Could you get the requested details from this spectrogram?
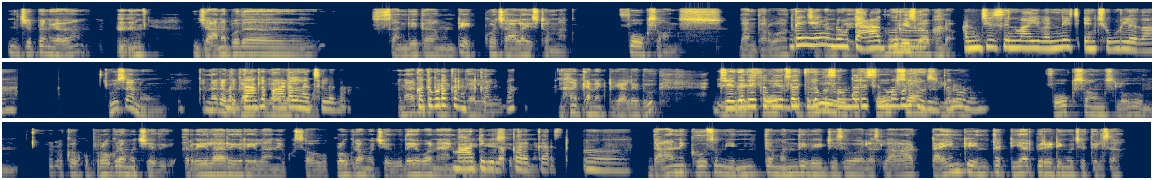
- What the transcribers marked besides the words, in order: throat clearing; in English: "ఫోక్ సాంగ్స్"; in English: "సెకండ్ ప్లేస్ మూవీస్"; other background noise; tapping; in English: "కనెక్ట్"; in English: "కనెక్ట్"; in English: "కనెక్ట్"; laughing while speaking: "నాకు కనెక్ట్ గాలేదు"; in English: "కనెక్ట్"; in English: "ఫోక్స్"; in English: "ఫోక్ సాంగ్స్‌లో, ఫోక్ సాంగ్స్‌లో"; in English: "ప్రోగ్రామ్"; in English: "ప్రోగ్రామ్"; in English: "యాంకరింగ్"; in English: "కరెక్ట్ కరెక్ట్"; in English: "వెయిట్"; in English: "టీఆర్‌పీ రేటింగ్"
- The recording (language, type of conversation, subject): Telugu, podcast, ఏ సంగీతం వింటే మీరు ప్రపంచాన్ని మర్చిపోతారు?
